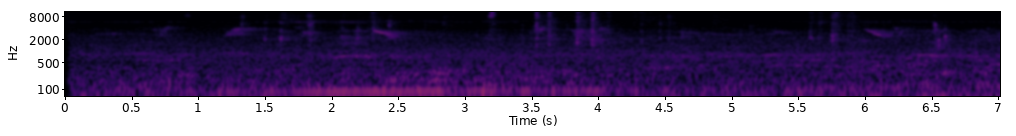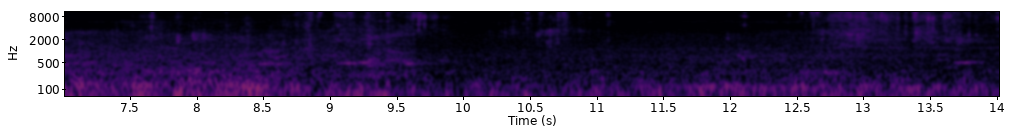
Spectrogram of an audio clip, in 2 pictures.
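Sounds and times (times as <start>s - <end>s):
birds chirping: 0.1s - 9.6s
steady low rumble: 0.1s - 14.0s.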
